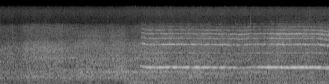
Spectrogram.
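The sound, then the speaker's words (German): A locomotive whistle sounds a long, steady, tonal blast over the continuous low rumble of a train. The rumble plays alone for a few seconds before the whistle starts, and the whistle then holds to the end. “Die Lokomotive mahnte ungeduldig.”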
